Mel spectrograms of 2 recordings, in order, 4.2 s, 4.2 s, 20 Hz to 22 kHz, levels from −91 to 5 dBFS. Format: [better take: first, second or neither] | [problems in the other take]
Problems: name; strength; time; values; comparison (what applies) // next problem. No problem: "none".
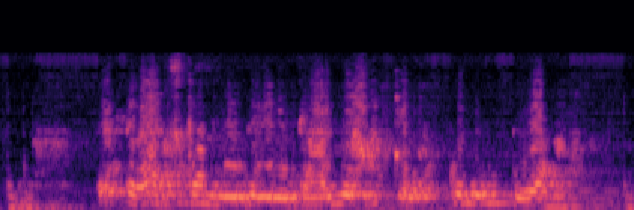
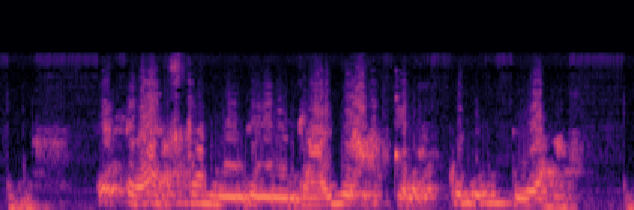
second | room echo; dies away in 1.4 s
